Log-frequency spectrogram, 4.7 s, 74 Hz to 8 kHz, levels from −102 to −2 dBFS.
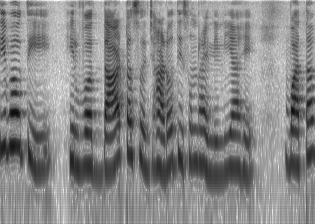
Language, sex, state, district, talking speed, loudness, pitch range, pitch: Marathi, female, Maharashtra, Gondia, 125 wpm, -19 LUFS, 235-290 Hz, 260 Hz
